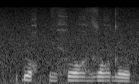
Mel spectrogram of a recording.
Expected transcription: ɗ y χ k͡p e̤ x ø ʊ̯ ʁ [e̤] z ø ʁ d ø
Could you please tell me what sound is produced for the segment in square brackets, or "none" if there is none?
e̤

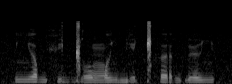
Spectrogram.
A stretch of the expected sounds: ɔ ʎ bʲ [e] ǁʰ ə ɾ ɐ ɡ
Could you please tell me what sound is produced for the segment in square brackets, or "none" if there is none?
e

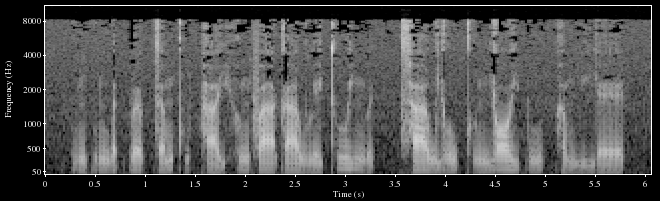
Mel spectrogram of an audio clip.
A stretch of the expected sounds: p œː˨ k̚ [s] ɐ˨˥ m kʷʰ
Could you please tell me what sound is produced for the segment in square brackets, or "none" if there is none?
s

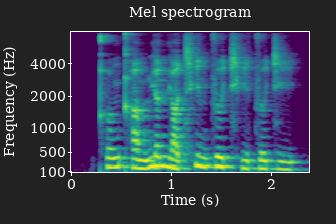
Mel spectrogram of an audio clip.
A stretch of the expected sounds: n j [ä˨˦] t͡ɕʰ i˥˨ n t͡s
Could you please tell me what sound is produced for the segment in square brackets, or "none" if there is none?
ä˨˩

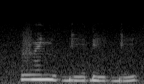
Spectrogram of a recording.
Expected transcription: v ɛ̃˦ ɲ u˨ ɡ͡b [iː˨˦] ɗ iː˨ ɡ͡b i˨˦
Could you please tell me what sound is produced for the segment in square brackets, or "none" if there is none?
iː˨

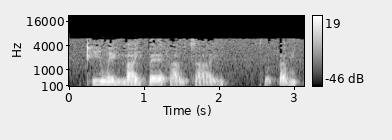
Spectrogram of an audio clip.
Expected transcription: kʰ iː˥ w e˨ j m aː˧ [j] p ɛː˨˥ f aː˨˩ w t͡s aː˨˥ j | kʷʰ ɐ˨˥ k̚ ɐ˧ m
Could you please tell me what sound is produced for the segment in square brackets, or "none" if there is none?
j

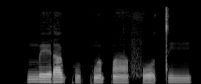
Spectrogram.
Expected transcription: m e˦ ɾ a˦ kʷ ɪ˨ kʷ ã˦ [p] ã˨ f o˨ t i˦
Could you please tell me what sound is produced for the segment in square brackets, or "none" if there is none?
p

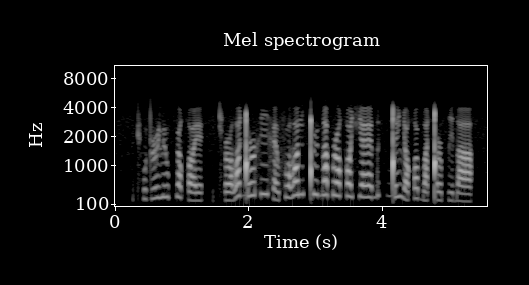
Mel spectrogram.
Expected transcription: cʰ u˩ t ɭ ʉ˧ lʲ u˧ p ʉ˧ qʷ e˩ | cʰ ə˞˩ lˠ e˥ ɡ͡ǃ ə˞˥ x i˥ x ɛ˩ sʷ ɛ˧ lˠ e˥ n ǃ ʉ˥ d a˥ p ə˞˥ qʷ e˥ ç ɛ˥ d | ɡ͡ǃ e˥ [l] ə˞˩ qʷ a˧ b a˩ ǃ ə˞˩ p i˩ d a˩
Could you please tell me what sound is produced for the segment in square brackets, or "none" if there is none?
ʎ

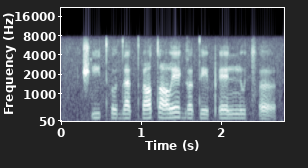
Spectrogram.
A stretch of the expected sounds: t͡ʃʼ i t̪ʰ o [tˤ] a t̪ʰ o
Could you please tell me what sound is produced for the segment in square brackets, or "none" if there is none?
d̪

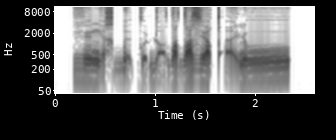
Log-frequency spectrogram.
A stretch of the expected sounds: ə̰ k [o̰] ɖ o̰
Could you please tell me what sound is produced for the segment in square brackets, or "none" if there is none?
o̰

